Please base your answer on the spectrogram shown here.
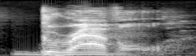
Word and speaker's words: Gravell: Did I pronounce that right? Gravel or Gravell? What's the right It way? is Gravell.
